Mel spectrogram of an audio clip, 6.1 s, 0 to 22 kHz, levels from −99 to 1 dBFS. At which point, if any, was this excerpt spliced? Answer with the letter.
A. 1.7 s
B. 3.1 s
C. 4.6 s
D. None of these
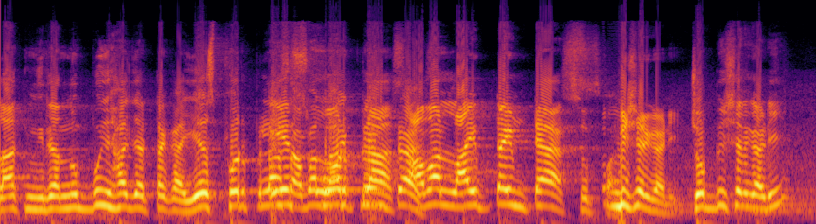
C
